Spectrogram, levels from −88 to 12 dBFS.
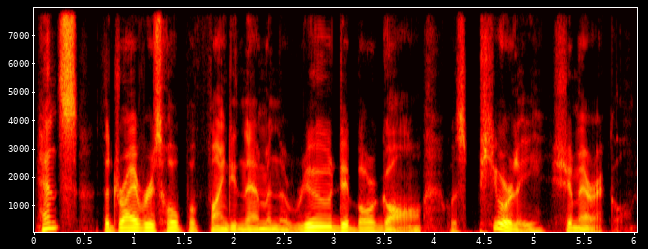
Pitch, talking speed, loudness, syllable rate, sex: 105 Hz, 150 wpm, -18 LUFS, 4.8 syllables/s, male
